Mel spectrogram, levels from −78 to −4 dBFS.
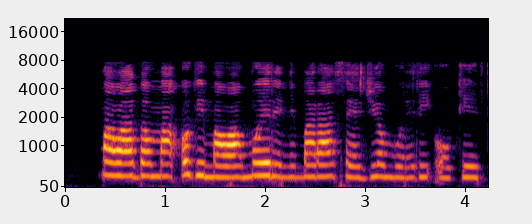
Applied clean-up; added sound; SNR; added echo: neural mask model DeepFilterNet 3.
